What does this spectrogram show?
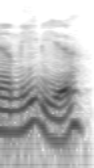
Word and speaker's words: Namibia: right well it's not too bad so in Namibia you know they said that this this company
